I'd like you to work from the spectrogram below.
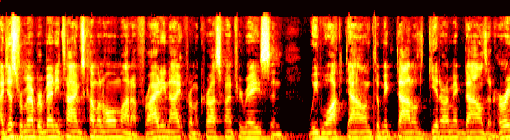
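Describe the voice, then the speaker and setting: A man with an American accent talks at a fairly quick pace. His intonation is flat and monotone, and the room echo is audible. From Western New York (Lakewood). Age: 70s. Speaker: hall of fame inductee, former runner and coach. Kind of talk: acceptance speech. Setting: banquet hall with audience. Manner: halting, many fillers.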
